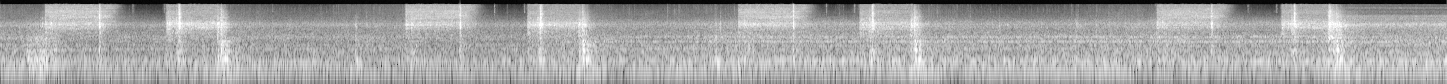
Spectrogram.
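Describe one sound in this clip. A sealing bar clunks down at regular intervals.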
